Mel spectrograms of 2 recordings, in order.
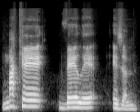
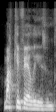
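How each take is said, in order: First: "Machiavelliism" stretched out very slowly, syllable by syllable; slow careful pronunciation. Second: Said in the usual way. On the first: Shown as a demonstration. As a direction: sound out "Machiavelliism" slowly, piece by piece. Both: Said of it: "Dawn's helping me even more".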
